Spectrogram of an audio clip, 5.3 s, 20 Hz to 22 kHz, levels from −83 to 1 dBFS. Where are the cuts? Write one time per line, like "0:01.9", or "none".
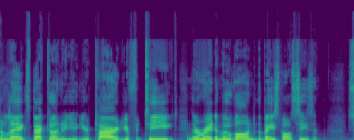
0:01.2
0:02.8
